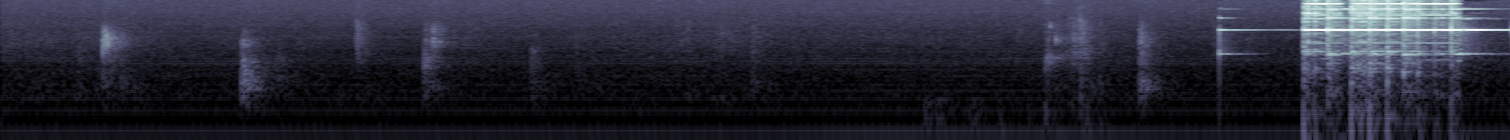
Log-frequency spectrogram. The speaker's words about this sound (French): On sonne à la porte, pas à l'interphone, mais à la porte. Il se dit que ça doit être une personne de l'immeuble.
